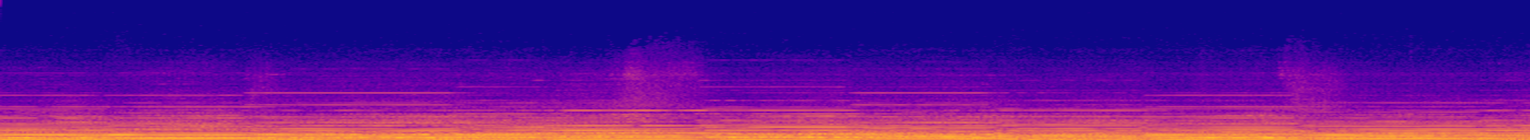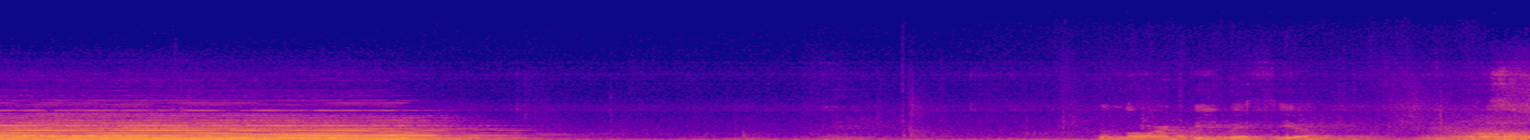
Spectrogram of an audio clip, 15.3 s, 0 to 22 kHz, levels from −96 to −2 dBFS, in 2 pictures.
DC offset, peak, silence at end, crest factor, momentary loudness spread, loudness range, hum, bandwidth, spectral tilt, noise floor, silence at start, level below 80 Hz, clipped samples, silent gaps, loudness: under 0.1%; -8 dBFS; 0 s; 14 dB; 15 LU; 18 LU; none; 11.5 kHz; -7.5 dB/octave; -52 dBFS; 0 s; -42 dBFS; under 0.1%; none; -22 LUFS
